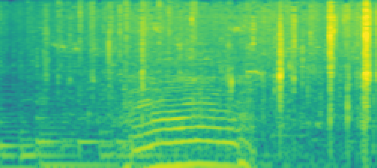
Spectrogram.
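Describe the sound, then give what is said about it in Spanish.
A single long, loud cow moo with a rising then falling pitch on a large cattle ranch where the cows are in poor condition and very thin, followed by faint outdoor rustling and a few soft clicks. “Llegan a un enorme terreno ganadero. Al tocar suelo en el lugar, Felipe se da cuenta de que las vacas se encuentran en mal estado”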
